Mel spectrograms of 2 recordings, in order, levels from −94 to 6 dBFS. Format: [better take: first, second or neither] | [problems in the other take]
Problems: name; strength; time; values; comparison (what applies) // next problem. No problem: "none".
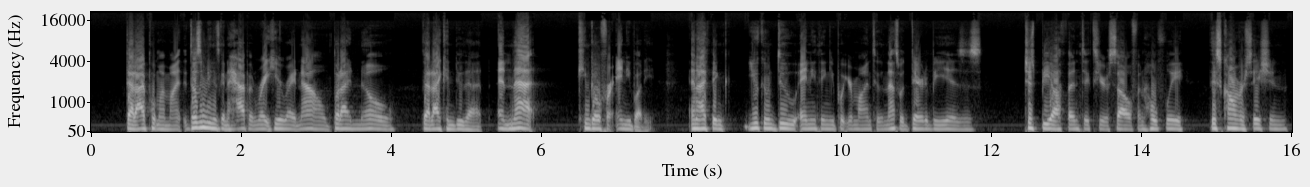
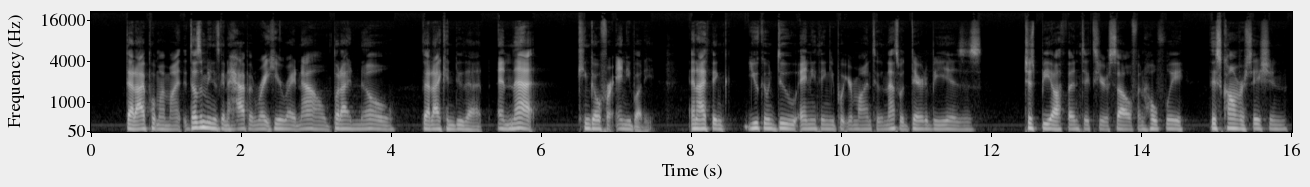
second | distortion; slight; 3% of the sound clipped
